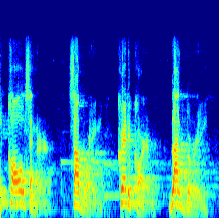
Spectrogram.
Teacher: if we have a common noun that is made up of two parts like compound like that we stress the first word the first part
